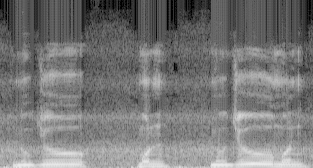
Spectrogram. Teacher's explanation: নু জু উ সাইন দেয়া, এর বামে ওয়াও সাকিন থাকার কারণে এক আলিফ মাদ করতে হবে জু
